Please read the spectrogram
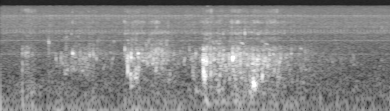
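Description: Water splashing and sloshing in two short clusters through the middle, over a steady low wind rumble on the microphone.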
